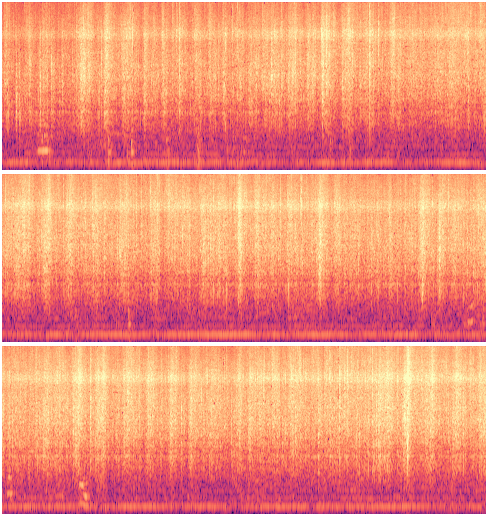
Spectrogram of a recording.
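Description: Rice sizzling as it is stir-fried in a wok over a gas flame, with a wooden spatula scraping and knocking against the pan many times as it turns the rice.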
